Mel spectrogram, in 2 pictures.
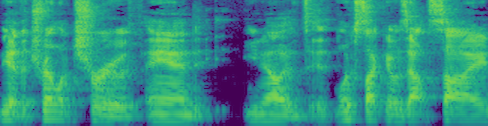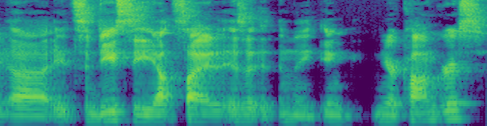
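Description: The speech moves at a moderate pace with ordinary pitch variation and hardly any pauses. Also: man, fairly low pitch for a man. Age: 30s. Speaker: podcast host. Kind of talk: interview. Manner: halting.

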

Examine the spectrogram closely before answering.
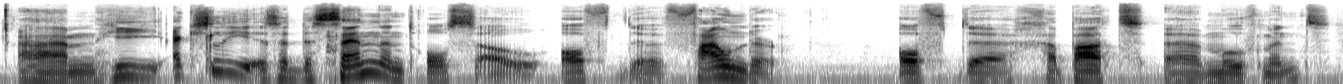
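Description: Fairly slow speech from a man with a Dutch accent. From Netherlands. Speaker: missionary. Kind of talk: interview conversation.

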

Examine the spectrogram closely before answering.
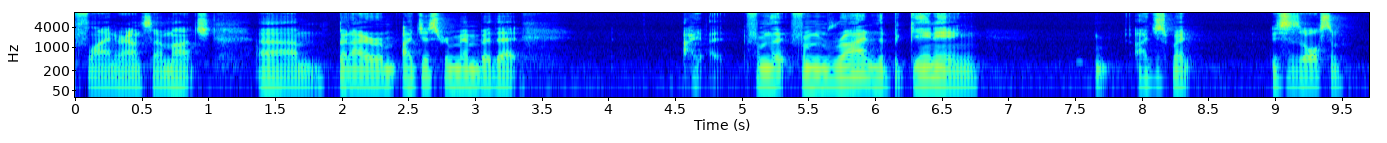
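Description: Speaking with an Australian accent, a man uses ordinary pitch variation. His pace is fairly quick. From Australia, Melbourne. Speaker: live sound engineer. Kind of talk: casual interview.

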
